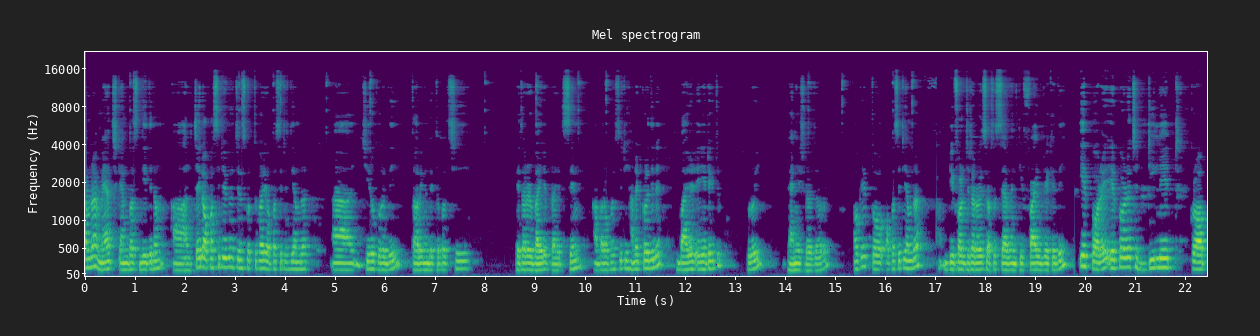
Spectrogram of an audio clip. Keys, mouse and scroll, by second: 1.1 click, 3.3 click, 8.1 click, 14.6 click, 16.3 click, 19.4 typing, 19.7 click.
